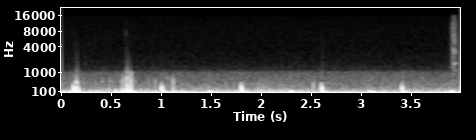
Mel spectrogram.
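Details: Doctor's own heartbeat heard in real time through a Stemoscope, a tiny handheld digital stethoscope paired to a phone or iPad: steady, muffled low thumps around 75 a minute over a low hum. Normal rhythm.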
